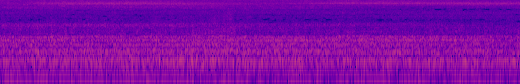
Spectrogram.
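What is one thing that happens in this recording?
A propane torch roars steadily outdoors.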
